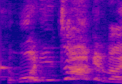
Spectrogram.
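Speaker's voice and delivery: high, incredulous squeal with a laugh; acted shock breaking into laughter; laughing disbelief. Goliath questions Broadway's confession, laughing disbelief.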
